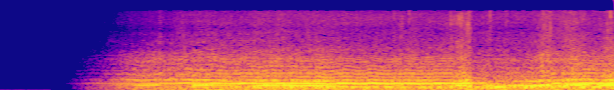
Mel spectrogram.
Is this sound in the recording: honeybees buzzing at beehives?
yes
